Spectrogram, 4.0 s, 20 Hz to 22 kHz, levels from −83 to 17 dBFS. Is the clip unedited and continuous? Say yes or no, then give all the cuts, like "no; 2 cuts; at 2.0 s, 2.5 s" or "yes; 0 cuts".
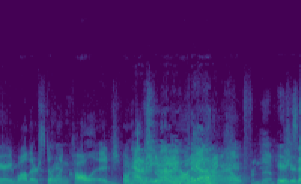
no; 1 cut; at 1.7 s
